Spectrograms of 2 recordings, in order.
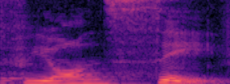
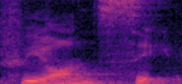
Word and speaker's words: fiancé: So again, this is an E, the letter is E, but we will pronounce as fiancé, fiancé, right?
